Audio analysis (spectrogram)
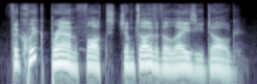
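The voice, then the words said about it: Weird, slightly British put-on accent. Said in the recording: “What's the weird accent you put on it? ... Slightly British.”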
